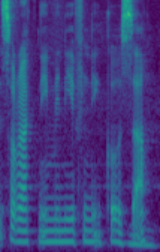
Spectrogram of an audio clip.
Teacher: I loved how those vowels dropped out and we get sorakni minivni kosa.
